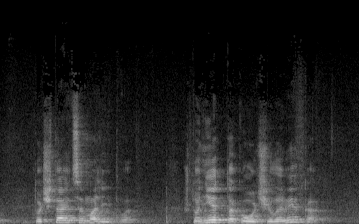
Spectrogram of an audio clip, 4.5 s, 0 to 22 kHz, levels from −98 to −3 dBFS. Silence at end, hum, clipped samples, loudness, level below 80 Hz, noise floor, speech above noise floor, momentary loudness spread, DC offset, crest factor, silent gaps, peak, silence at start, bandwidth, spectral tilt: 0.35 s; none; under 0.1%; -30 LUFS; -74 dBFS; -55 dBFS; 25 dB; 17 LU; under 0.1%; 20 dB; none; -12 dBFS; 0 s; 13.5 kHz; -4.5 dB/octave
